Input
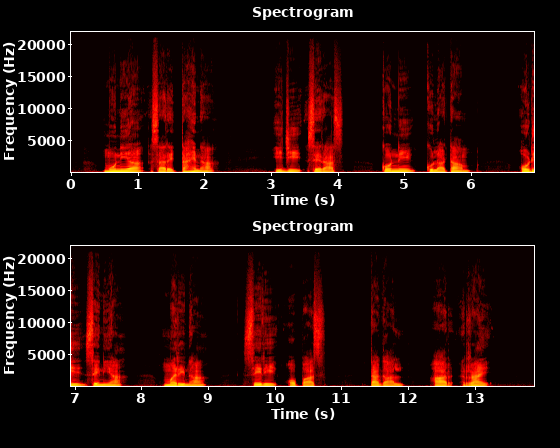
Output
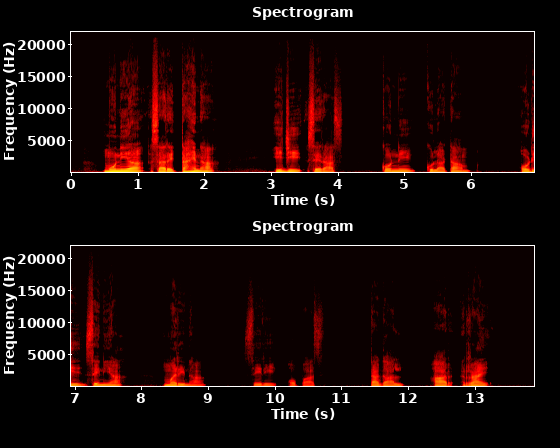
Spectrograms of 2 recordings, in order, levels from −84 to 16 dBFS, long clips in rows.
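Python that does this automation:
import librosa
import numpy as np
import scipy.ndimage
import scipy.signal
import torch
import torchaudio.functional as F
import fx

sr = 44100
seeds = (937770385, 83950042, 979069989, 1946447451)

y = fx.gain(x, sr, db=fx.line((3.09, -1.0), (3.97, -9.0), (8.46, -9.0), (8.89, -18.0), (10.62, -18.0), (11.72, -8.0)))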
